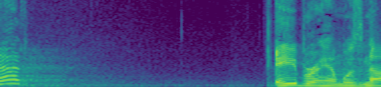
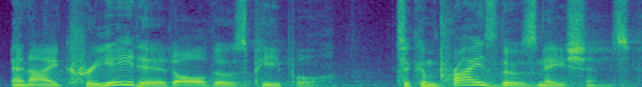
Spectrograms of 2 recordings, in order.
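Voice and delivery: calm reply as God; 9 semitones lower than usual. Acted. Pastor voicing God's reply.

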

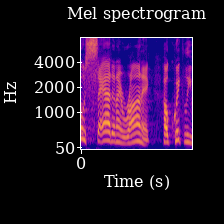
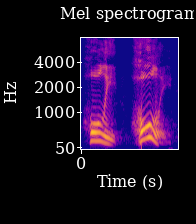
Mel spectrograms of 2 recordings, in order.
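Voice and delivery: "Holy, holy" called out louder and higher; crying out; 4 semitones higher, 6 dB louder, slower than usual. Retold or imitated. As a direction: cry the two holys out. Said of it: "nor do they cry out".

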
